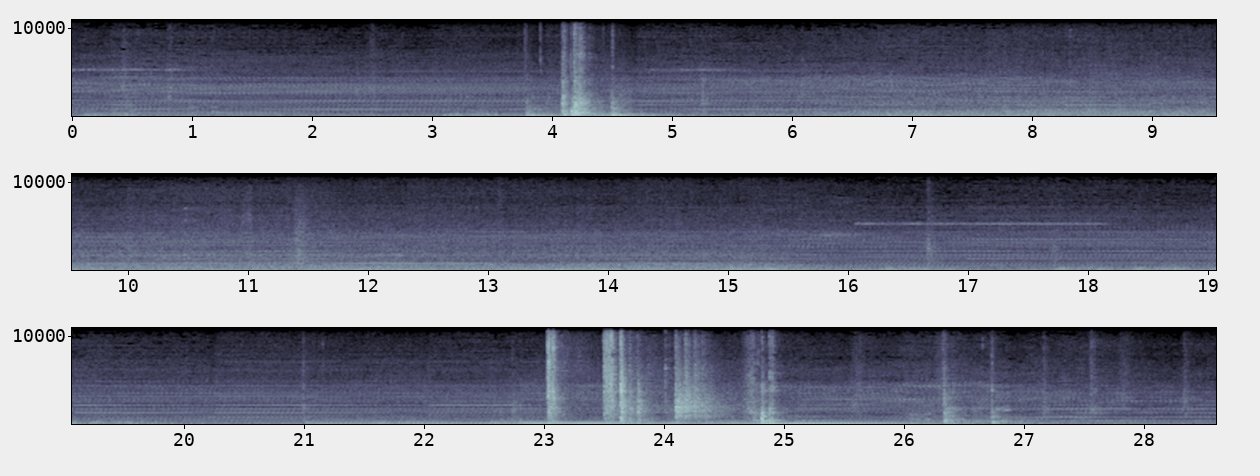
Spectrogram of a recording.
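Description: Hat purlin roll forming machine running with a steady mechanical hum from its roller stands and drive. The hydraulic cut-off press strikes through the formed steel profile: one loud metal clank about four seconds in, and a cluster of sharp metal bangs near the end over a louder hydraulic hum.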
